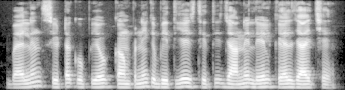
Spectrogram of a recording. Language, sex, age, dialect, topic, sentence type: Maithili, male, 25-30, Eastern / Thethi, banking, statement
